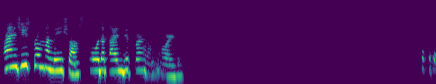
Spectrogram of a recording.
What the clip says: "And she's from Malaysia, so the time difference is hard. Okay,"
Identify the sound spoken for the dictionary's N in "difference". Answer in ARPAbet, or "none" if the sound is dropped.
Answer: N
